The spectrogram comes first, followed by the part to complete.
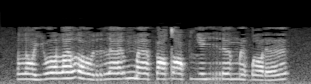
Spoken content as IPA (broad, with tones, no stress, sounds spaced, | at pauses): l ɔ˨˩ j oː˧ lˠ e˧˥ lˠ oː˨˩ r l ɐː˧˥ l ŋ͡m ɐː˧ p e˧˥ dˤ ɛː˧ p ʎ e˧ j r əː˧ m ə˨˩ ɓ ɔ˨˩ ɾ əː˧˥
